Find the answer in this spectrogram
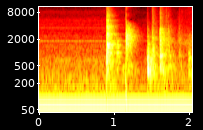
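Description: Pool cue tip striking the cue ball about a second in, then a sharp click as the cue ball hits the object ball, followed by a couple of softer knocks of balls moving on the table.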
